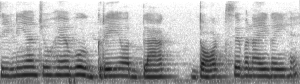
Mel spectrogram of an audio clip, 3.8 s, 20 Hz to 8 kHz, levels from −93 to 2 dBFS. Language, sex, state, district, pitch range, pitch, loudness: Hindi, female, Uttar Pradesh, Lalitpur, 200-240 Hz, 215 Hz, -15 LUFS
